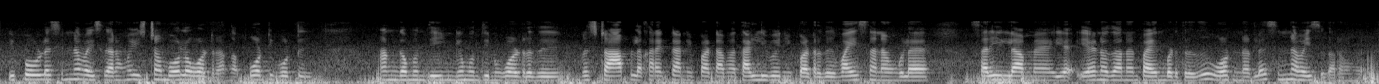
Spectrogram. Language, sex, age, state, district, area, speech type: Tamil, female, 45-60, Tamil Nadu, Thoothukudi, rural, spontaneous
